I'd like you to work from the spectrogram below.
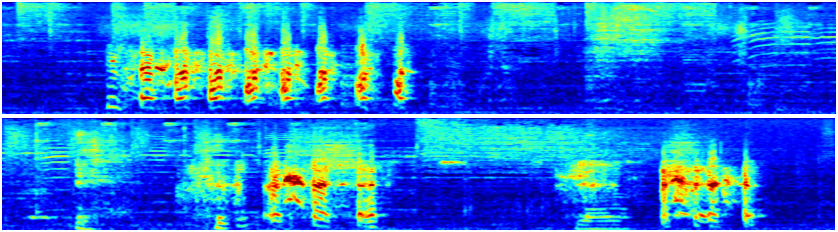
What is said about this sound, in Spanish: Ah, te desperté con el gallo, weón.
